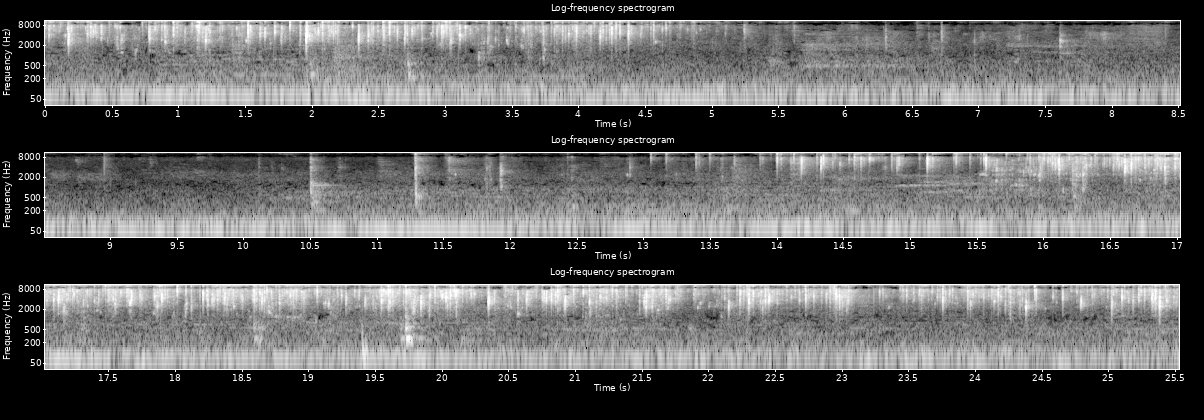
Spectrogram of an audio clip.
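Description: A tap runs with a faint, steady trickle of water while a faucet is washed with soap, with soft drips and small handling sounds, quiet throughout.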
